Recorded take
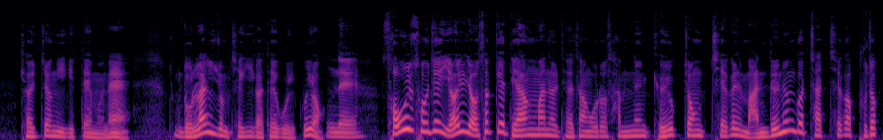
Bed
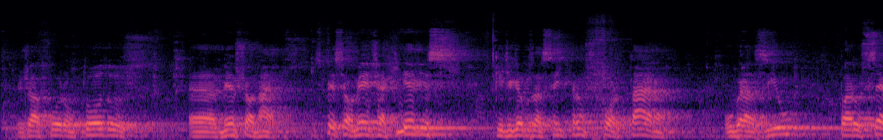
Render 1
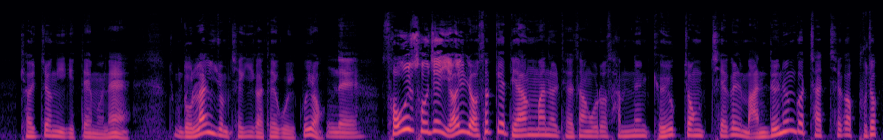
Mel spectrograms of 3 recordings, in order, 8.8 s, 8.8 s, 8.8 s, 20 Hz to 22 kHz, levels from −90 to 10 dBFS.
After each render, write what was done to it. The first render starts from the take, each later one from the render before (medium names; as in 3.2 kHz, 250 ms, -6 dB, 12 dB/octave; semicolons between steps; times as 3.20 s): 3.97–4.63 s: high-order bell 4.9 kHz +15 dB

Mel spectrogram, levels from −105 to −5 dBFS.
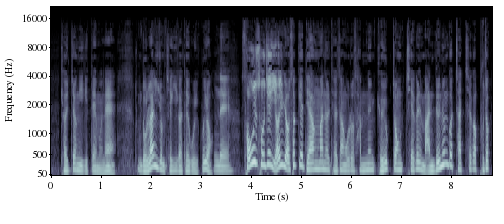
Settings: no audible change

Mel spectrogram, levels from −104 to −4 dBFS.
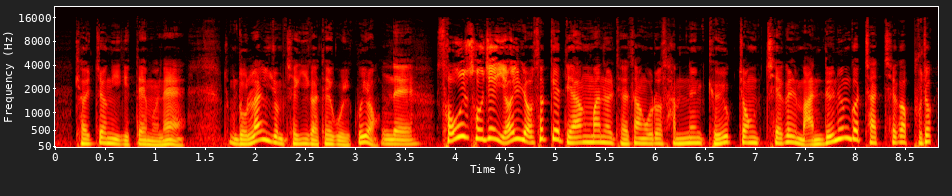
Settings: compression 6:1, threshold -31 dBFS, peak gain reduction 9.5 dB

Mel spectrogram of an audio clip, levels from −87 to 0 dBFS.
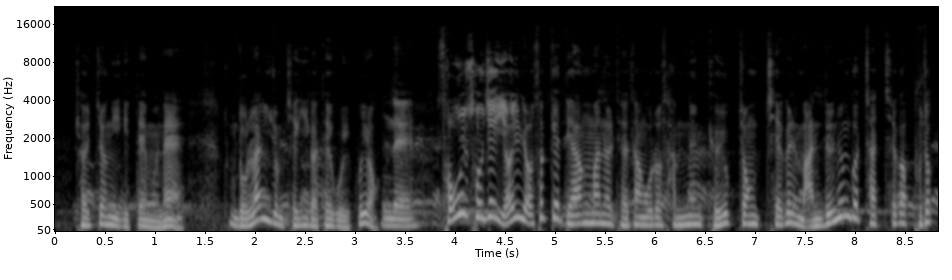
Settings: add bed -25.5 dB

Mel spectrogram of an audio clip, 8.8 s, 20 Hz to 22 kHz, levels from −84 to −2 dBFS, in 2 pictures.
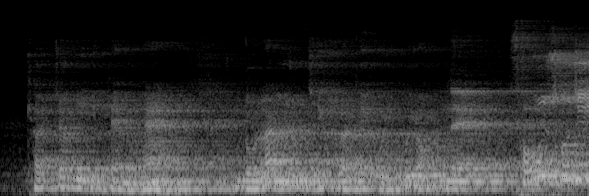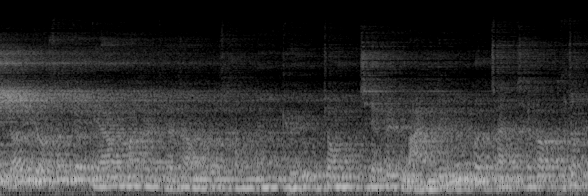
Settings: on a send: echo that smears into a reverb 523 ms, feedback 58%, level -11 dB; on the sum: Schroeder reverb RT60 1.8 s, combs from 26 ms, DRR -3.5 dB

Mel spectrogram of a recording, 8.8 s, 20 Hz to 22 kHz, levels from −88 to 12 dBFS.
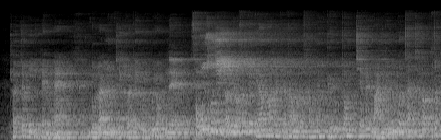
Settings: trim +8.5 dB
